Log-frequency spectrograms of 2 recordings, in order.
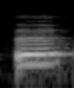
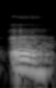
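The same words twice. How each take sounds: First: "E" said as the closed vowel of deux and feu, lips rounded and tight; closed eu sound. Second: "E" said as the open vowel of cœur and peur, mouth more open; open eu sound. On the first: Teacher showing pupils the closed eu sound in "E". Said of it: "on colorie en bleu". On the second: Teacher showing pupils the open eu sound in "E". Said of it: "en vert quand j'entends le E". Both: Shown as a demonstration.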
